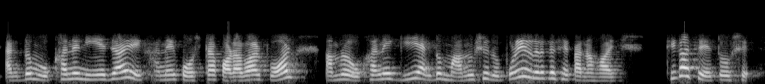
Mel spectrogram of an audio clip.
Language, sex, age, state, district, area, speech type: Bengali, female, 45-60, West Bengal, Paschim Bardhaman, rural, conversation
